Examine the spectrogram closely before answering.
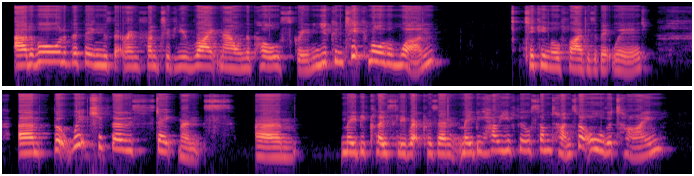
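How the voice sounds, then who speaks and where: In a British accent, a woman speaks at a fairly high pitch. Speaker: recruitment marketing trainer. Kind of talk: webinar presentation. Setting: online webinar. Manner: fast; animated.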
